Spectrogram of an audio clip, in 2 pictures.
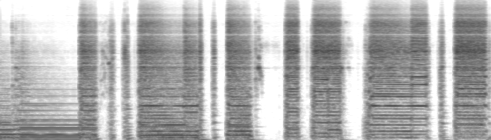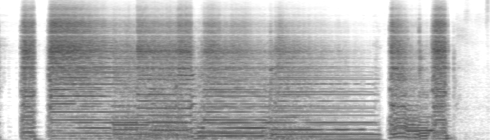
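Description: Electric guitar through the Kyro Audio Dulo drive channel on its classic voice, playing chugging distorted chords in short choppy bursts separated by silences, then a longer sustained ringing section, loud and close.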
